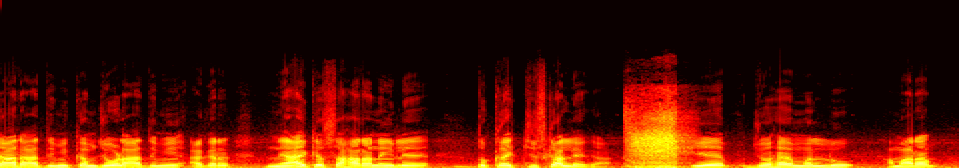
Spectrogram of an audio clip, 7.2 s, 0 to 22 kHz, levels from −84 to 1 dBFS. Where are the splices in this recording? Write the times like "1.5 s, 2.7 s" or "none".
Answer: 5.0 s

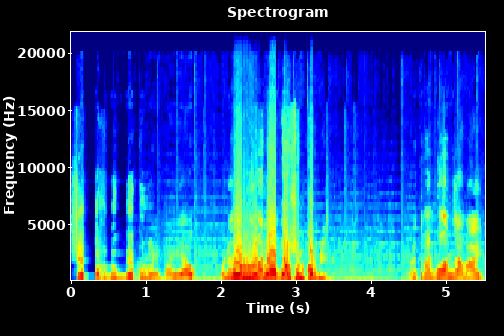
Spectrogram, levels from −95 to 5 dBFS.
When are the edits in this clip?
1.2 s

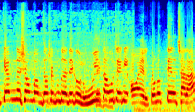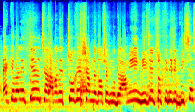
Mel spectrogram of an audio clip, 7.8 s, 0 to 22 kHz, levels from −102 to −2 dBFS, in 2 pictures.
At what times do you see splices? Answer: 3.9 s

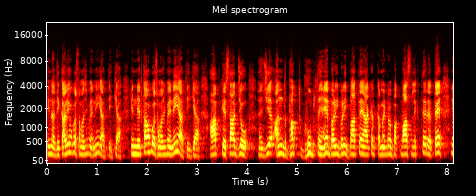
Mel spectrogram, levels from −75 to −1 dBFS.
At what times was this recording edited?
none

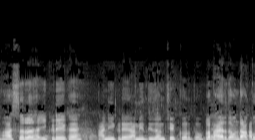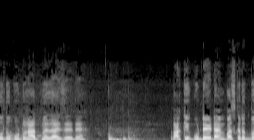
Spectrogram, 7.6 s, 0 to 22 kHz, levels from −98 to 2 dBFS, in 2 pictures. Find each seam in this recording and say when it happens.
3.1 s

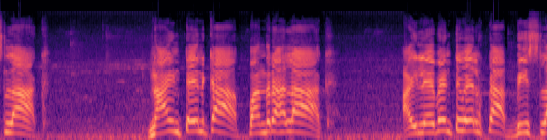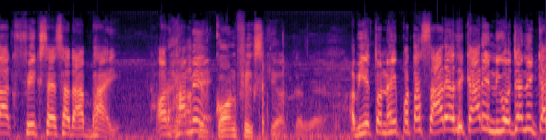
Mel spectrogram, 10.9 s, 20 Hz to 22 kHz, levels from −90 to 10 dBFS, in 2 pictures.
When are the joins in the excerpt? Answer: none

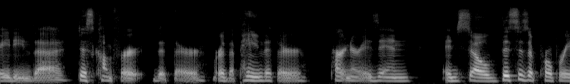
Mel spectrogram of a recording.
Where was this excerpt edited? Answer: none

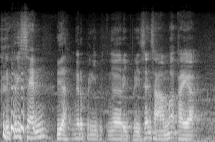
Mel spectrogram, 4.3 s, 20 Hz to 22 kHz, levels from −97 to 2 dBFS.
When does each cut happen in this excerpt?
none

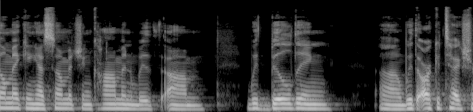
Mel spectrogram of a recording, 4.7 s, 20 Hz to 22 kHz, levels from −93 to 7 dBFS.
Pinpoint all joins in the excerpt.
none

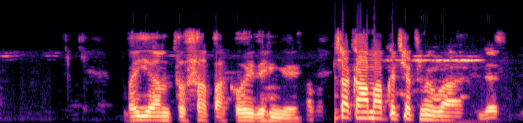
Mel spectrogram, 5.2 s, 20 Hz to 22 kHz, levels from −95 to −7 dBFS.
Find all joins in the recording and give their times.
3.4 s

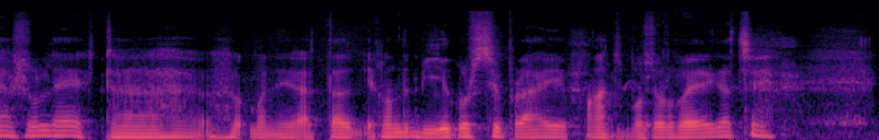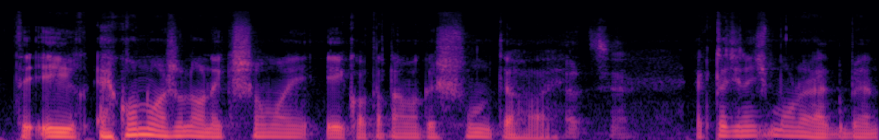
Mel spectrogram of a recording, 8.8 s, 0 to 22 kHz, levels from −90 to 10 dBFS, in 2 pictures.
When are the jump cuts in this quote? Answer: none

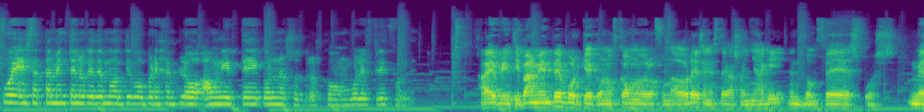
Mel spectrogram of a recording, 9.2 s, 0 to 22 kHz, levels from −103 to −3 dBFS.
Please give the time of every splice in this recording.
none

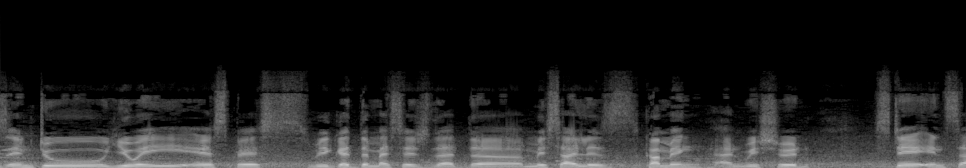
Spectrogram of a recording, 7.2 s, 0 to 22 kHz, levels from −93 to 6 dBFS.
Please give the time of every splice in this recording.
none

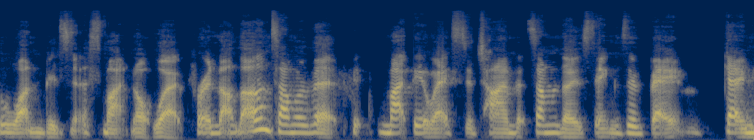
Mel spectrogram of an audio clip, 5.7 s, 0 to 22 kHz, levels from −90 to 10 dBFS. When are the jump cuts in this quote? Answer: 2.1 s

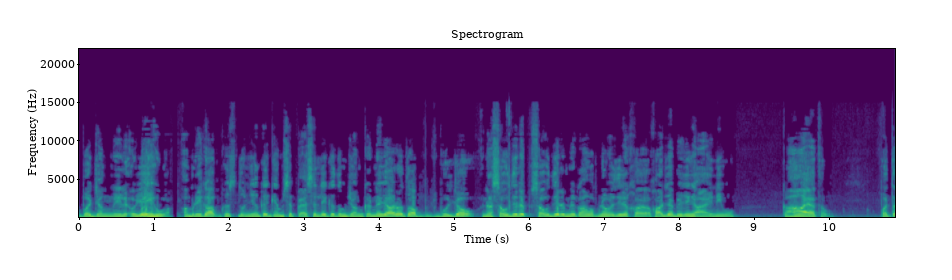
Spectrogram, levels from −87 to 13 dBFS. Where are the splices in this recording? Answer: none

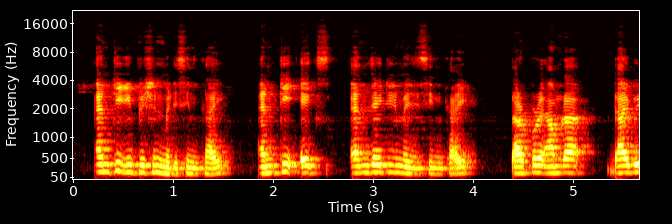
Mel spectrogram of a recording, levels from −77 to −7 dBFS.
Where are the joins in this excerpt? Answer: none

